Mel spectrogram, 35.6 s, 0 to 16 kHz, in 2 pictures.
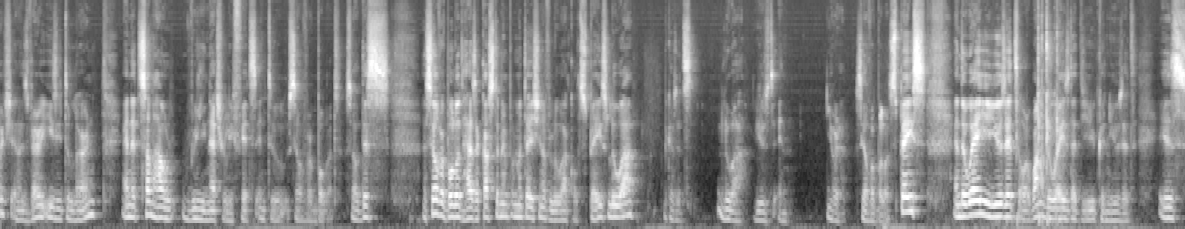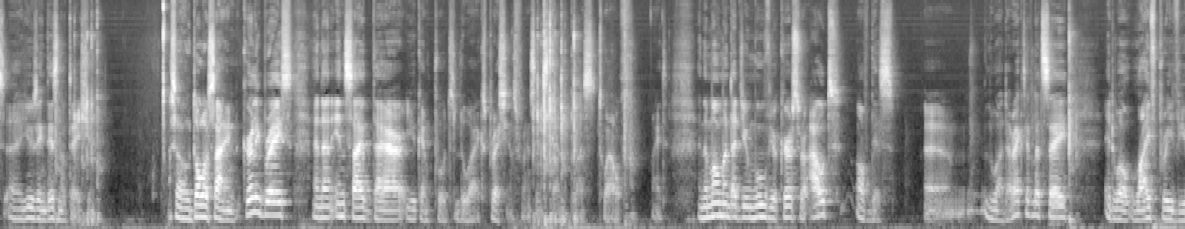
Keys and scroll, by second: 15.1 Down, 15.6 Return, 15.9 Up, 27.2 super+Left, 33.8 Up.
